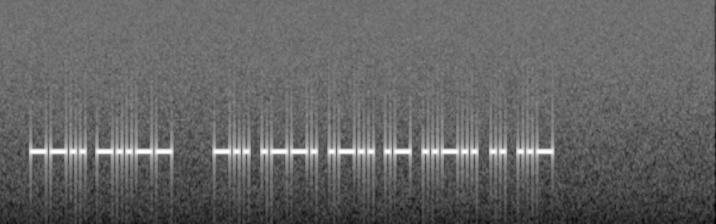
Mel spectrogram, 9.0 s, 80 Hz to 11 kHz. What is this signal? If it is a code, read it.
Morse code (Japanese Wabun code), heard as a keyed tone, hand-sent with a paddle, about 20 wpm, 1150 Hz. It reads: フユ ホツカイドウ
